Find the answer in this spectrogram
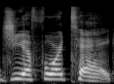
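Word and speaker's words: Gianforte: as well it's bootstrapping your business by greg giaforte his last name is spelled g-i-a-n-f-o-r-t-e start and grow a successful business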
